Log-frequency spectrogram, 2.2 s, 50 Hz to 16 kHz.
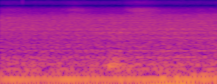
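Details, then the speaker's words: BMW X6 (2018, N57B30 3.0 six-cylinder diesel) started after an oil service (6.5 L with filter) and service reset: a low, steady diesel rumble at idle with an even beat, no knocks or rattles; runs normally, no problem. "our vehicle is working. There is no problem."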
